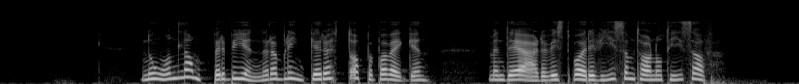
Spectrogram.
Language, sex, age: Norwegian, female, 48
